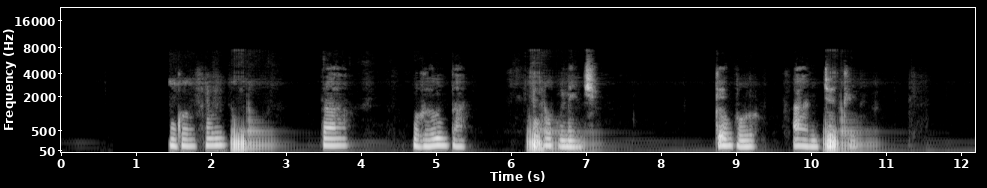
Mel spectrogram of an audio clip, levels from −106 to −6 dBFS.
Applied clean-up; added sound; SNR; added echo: neural mask model DeepFilterNet 3.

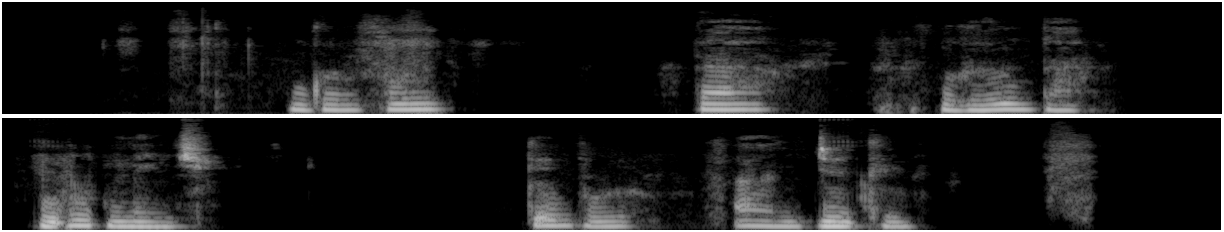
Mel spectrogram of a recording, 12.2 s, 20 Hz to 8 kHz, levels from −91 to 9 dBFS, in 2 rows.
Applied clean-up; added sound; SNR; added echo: neural mask model Resemble Enhance denoiser.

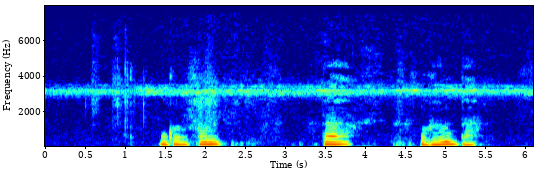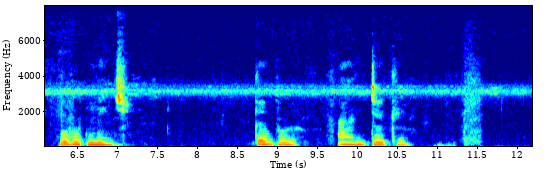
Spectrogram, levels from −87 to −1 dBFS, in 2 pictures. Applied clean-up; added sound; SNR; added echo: none; none; none; none.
